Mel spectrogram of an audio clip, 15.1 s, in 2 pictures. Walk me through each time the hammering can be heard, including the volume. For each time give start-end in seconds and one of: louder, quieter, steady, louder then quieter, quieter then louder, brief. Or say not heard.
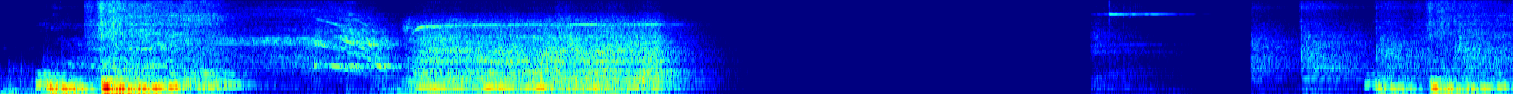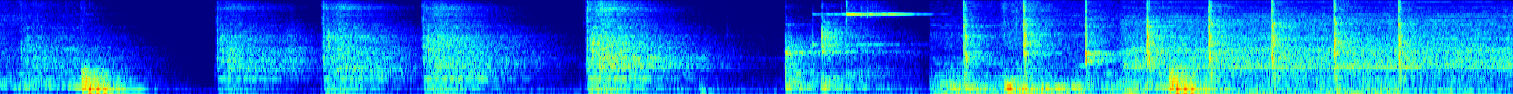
5.5-14.6 louder.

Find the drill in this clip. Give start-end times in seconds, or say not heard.
0.0-3.4, 13.2-15.0.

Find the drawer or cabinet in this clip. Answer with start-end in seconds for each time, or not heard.
0.1-1.1, 6.8-8.2, 12.2-13.6.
